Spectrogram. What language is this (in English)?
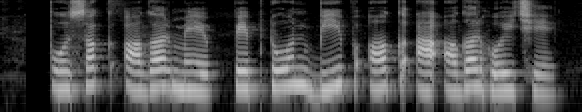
Maithili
